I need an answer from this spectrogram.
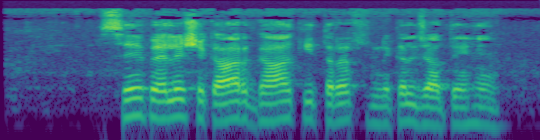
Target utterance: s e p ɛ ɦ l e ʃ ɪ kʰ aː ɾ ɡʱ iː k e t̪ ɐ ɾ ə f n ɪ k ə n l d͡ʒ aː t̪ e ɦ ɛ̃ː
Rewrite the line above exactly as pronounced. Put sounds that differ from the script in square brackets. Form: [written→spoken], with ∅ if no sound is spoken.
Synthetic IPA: s e p ɛ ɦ l e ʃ ɪ [kʰ→k] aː ɾ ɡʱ [iː→aː] k [e→i] t̪ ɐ ɾ ə f n ɪ k ə [n→∅] l d͡ʒ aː t̪ e ɦ ɛ̃ː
